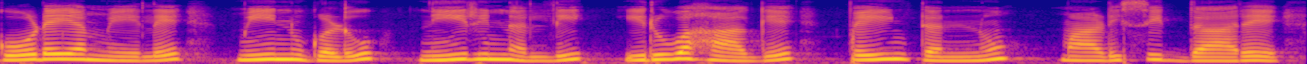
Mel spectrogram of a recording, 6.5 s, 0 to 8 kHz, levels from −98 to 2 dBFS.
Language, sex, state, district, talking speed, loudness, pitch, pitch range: Kannada, female, Karnataka, Bangalore, 85 wpm, -16 LUFS, 220 Hz, 190-245 Hz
